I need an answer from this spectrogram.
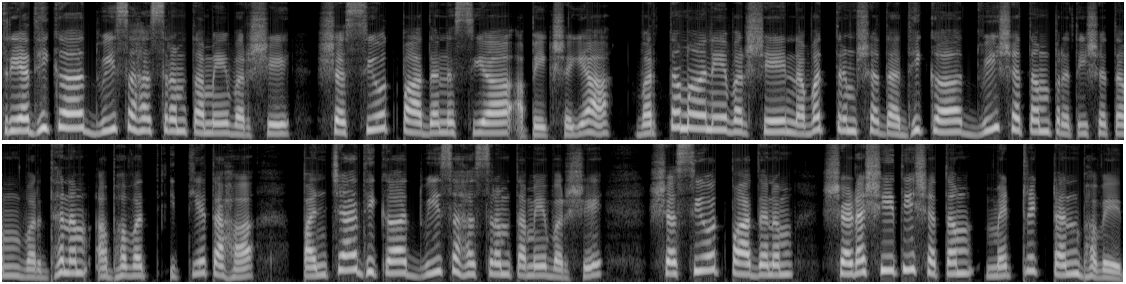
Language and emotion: Sanskrit, neutral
